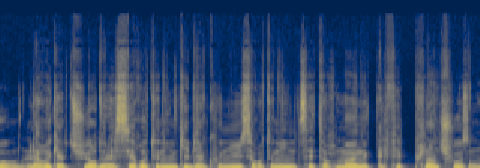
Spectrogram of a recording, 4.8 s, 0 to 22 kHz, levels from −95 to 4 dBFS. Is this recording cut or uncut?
cut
